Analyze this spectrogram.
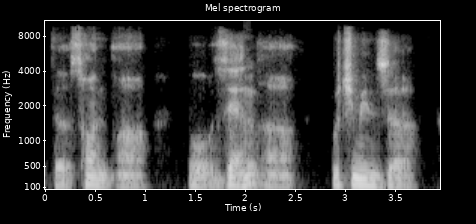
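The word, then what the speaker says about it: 선: the establishment of what you mentioned earlier is Zon, or better known as Zen philosophy. Yes, yes, yes. You said it right. The Son or Zen, Mm, which means meditation.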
